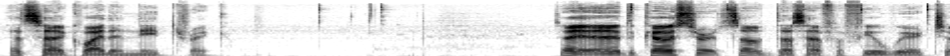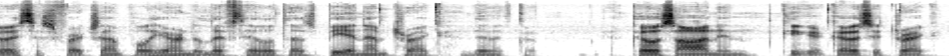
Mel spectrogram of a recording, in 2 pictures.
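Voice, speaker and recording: Dutch guy talking thru game entries, lots of uhs, pretty monotone, mid pitch. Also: moderate pace, smooth, no echo, soft background music. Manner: hesitant, many filler sounds. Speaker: channel host judging a building contest. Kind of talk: casual game commentary.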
